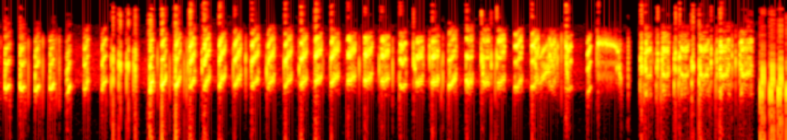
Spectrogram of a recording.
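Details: Playback call meant to attract and call swiftlets to roost: steady rapid series of high chirps, about three per second, with sharp clicks, ending in a drawn-out buzzy note.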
